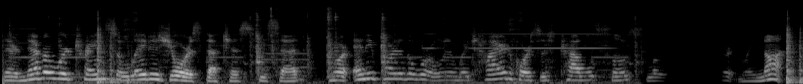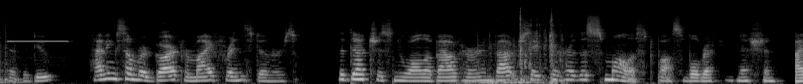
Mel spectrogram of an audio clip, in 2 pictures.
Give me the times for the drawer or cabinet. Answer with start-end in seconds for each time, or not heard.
0.9-1.4, 7.8-8.3, 12.5-13.8.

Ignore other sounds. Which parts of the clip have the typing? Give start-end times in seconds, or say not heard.
not heard.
